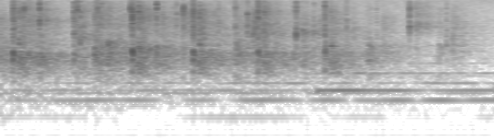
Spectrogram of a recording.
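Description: A church audience claps together during a sermon in a steady, dense patter, with sustained keyboard or organ notes holding underneath the applause throughout.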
